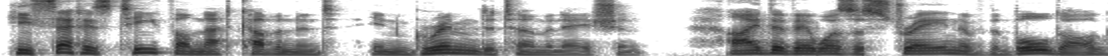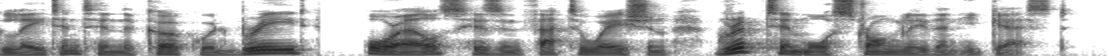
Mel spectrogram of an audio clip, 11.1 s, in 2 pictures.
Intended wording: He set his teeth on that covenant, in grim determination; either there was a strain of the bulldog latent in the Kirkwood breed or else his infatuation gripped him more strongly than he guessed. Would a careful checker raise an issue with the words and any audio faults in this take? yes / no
no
